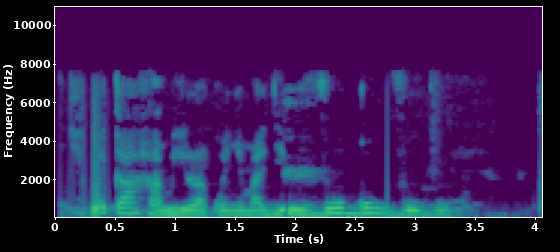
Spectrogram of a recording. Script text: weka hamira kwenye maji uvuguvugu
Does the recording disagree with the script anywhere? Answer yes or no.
no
